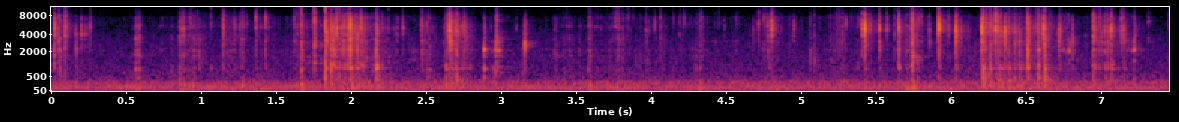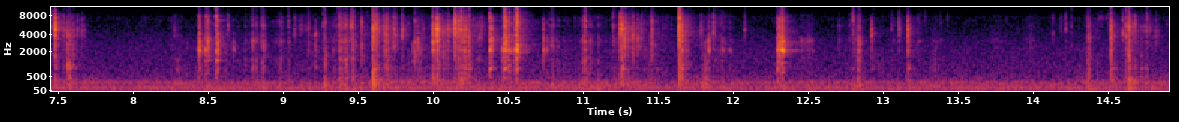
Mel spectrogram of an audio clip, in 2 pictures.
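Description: A utility knife blade carves and scrapes the edge of a hand-sized, multicolored recycled soap bar made of pressed green, blue and yellow soap chips. Quiet, bright, crisp scraping and crunchy clicking comes in irregular bursts over a faint, steady low hum.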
